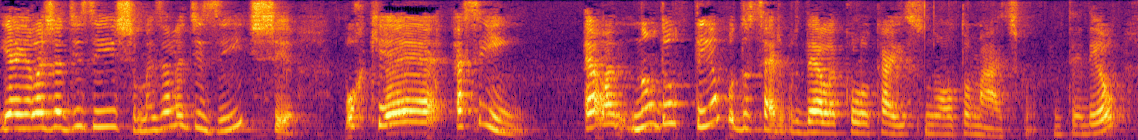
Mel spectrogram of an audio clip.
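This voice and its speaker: Audible room echo surrounds a woman speaking at a moderate pace. Her pitch is high and swings very widely. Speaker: doctor giving a live class. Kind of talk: live-stream lecture. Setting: live video stream.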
